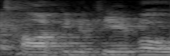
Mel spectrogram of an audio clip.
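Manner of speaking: usual speaking voice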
